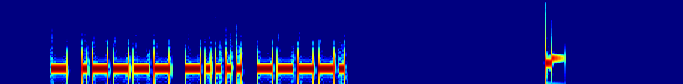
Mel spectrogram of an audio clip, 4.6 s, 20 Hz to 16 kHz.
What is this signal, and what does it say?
Morse code, heard as a keyed tone, about 34 wpm, 700 Hz. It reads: T169
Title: Numbers - Contest Style - 4-Digit 35wpm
